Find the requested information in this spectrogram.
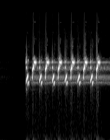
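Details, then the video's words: Goldfinch singing one quick trill of about a dozen bright, repeated high notes, each a short upward flick, delivered evenly in under two seconds. "Magic of the melody of the goldfinch's song"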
